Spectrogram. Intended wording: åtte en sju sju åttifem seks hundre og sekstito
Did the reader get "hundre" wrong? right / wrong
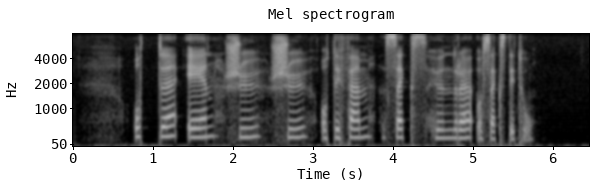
right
